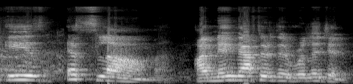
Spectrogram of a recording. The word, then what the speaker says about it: Eslam: in my name is Aslam I mean after the religion please please hold applause Americans normally mispronounce my name they call me Islam whether it's Islam or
